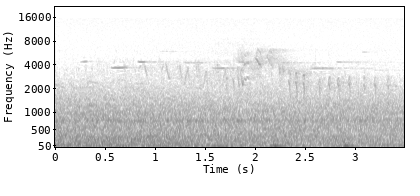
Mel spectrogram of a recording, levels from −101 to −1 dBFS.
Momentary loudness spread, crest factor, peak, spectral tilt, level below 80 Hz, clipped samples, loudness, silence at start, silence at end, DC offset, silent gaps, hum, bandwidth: 3 LU; 14 dB; -42 dBFS; -6 dB/octave; -62 dBFS; under 0.1%; -57 LUFS; 0 s; 0 s; under 0.1%; none; none; 16 kHz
